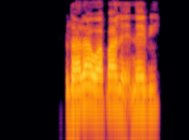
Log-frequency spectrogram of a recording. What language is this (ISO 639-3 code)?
mcf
